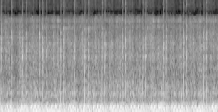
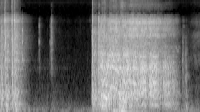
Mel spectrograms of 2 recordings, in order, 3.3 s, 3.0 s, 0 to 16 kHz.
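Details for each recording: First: 1986 Harley-Davidson Softail first start after wiring repair, gas added: deep uneven V-twin lope at steady idle, loud exhaust thump, no knocking or rattling; runs fine, oil pressure not checked. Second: 1986 Harley-Davidson Softail with bad wiring, starter button through key switch: clicking at the solenoid, then a short strained starter whir that dies away; cranks weakly, owner suspects it needs a starter relay for more current, not confirmed.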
